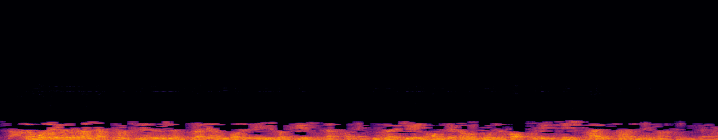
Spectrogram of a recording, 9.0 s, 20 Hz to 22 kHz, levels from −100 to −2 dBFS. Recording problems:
off-mic speech; far
garbled, watery; badly; nothing above 2.5 kHz
room echo; noticeable; dies away in 0.4 s
background chatter; loud; throughout; 3 voices, 9 dB below the speech

